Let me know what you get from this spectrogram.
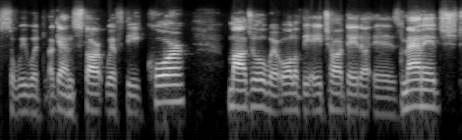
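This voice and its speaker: A man speaks at a moderate pace with an American accent. His voice sits at a medium pitch, with a bright, sharp tone. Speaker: software product specialist. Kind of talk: product demo webinar. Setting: online webinar.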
